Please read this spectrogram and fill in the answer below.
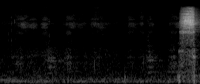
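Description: Marker pen writing on a whiteboard: faint strokes as letters are written. The start of a spoken word comes in just before the end.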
